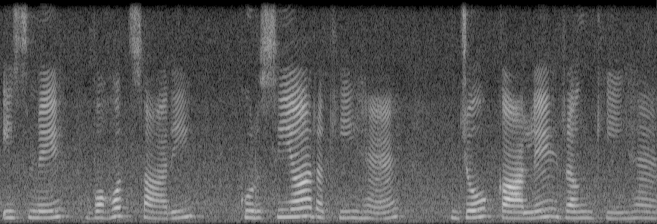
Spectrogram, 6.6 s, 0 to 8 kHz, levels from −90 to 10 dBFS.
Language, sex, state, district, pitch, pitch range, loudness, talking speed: Hindi, female, Haryana, Charkhi Dadri, 235 Hz, 230-260 Hz, -20 LUFS, 100 wpm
